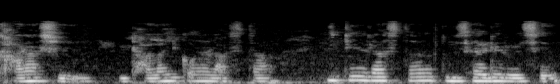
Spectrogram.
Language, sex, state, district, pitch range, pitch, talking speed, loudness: Bengali, male, West Bengal, Dakshin Dinajpur, 140-160 Hz, 150 Hz, 120 wpm, -15 LUFS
